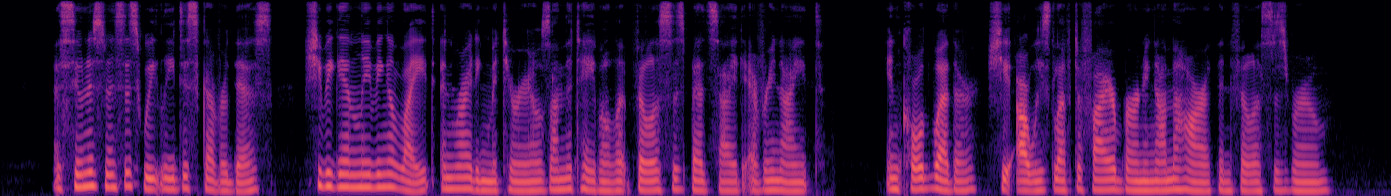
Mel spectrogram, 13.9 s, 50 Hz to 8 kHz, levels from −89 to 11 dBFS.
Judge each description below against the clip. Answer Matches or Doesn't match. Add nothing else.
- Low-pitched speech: Doesn't match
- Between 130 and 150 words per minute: Doesn't match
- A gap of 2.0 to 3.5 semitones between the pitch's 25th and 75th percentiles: Matches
